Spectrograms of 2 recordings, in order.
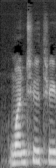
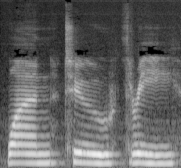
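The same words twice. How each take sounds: First: The counting is at an ordinary conversational rate. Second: The counting is at an unnatural, distorted rate. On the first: This gives a true measurement of habitual pitch. The speaker calls it right. "you just have them count about like this" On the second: This gives a skewed measurement of habitual pitch. The speaker calls it wrong. "that's not a normal speech rate"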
